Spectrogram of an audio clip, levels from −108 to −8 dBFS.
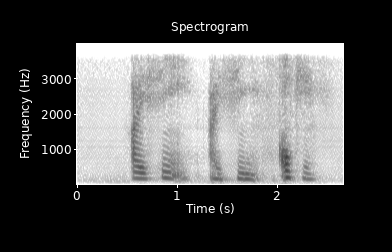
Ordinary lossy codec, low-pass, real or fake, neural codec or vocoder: none; 3.6 kHz; fake; codec, 24 kHz, 0.9 kbps, DualCodec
